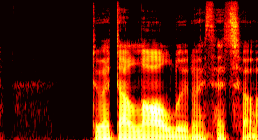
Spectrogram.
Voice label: "lol", Welsh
